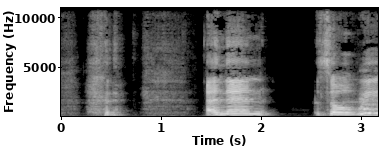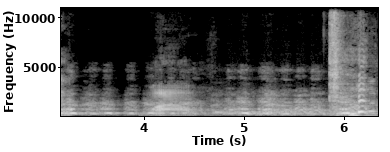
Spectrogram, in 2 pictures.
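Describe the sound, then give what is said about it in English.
Dogs barking in a few loud, voiced bursts and yelps, separated by short gaps and mixed with human voices. “who let the dogs out? Damn it!”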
